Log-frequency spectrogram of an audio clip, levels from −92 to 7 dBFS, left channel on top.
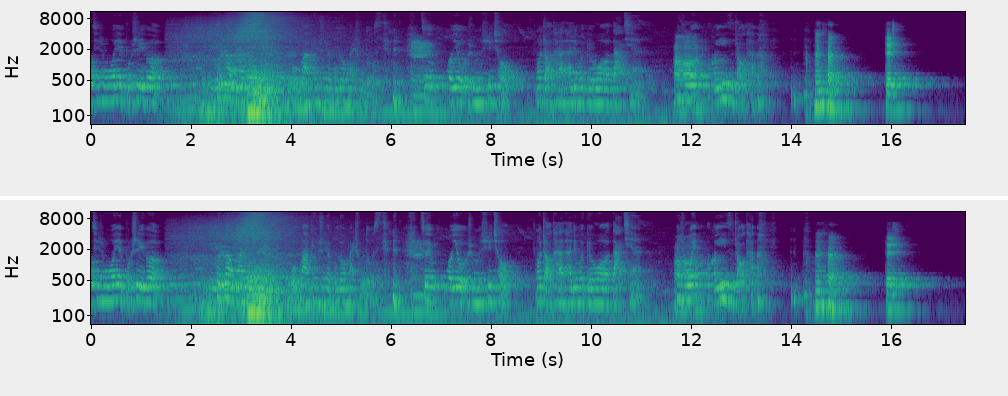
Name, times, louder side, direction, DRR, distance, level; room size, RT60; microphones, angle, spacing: voice 1, 0.0-1.4 2.5-8.4 8.9-11.0 11.7-12.1 12.4-13.5 14.3-14.4, right 2 dB, 40° right, 7 dB, 0.4 m, -30 dB
sound 1, 1.5-12.5, equal, 15° right, 0.7 m, -30 dB
voice 2, 6.4-6.8 11.7-12.2 14.5-14.9 15.9-16.1, left 3 dB, 70° left, 4 dB, 0.5 m, -28 dB
4.2 x 3.6 x 3.1 m, 1.4 s
head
